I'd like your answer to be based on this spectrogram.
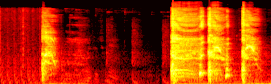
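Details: Girl coughing: one cough, a pause, then a quick burst of three harsh coughs; a plain repeated cough.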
